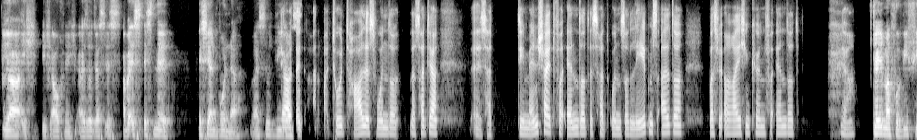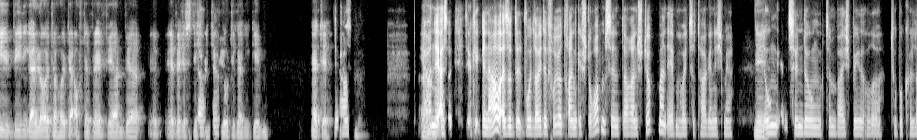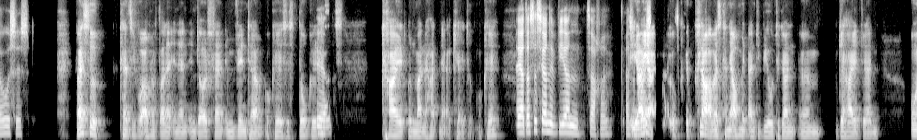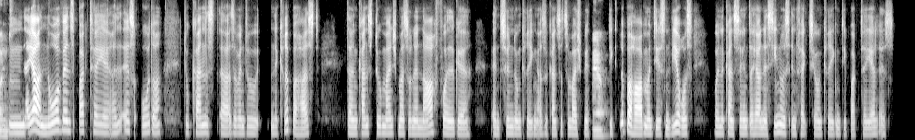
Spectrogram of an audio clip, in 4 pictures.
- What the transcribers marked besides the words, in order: "Antibiotika" said as "Antibiotikan"
- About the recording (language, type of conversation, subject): German, unstructured, Warum war die Entdeckung des Penicillins so wichtig?
- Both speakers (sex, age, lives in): female, 55-59, United States; male, 55-59, United States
